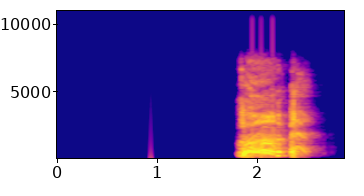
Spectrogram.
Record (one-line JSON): {"cough_length": "2.9 s", "cough_amplitude": 28141, "cough_signal_mean_std_ratio": 0.37, "survey_phase": "beta (2021-08-13 to 2022-03-07)", "age": "45-64", "gender": "Male", "wearing_mask": "No", "symptom_runny_or_blocked_nose": true, "symptom_onset": "10 days", "smoker_status": "Never smoked", "respiratory_condition_asthma": false, "respiratory_condition_other": false, "recruitment_source": "REACT", "submission_delay": "2 days", "covid_test_result": "Negative", "covid_test_method": "RT-qPCR", "influenza_a_test_result": "Negative", "influenza_b_test_result": "Negative"}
